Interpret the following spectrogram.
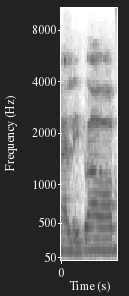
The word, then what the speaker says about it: Alibaba: otras empresas alibaba bueno Ellos dicen alibaba porque lo pronuncian ya no en vez de pronunciarlo con el acento al final como decimos nosotros alibaba pero pero gigantesca o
